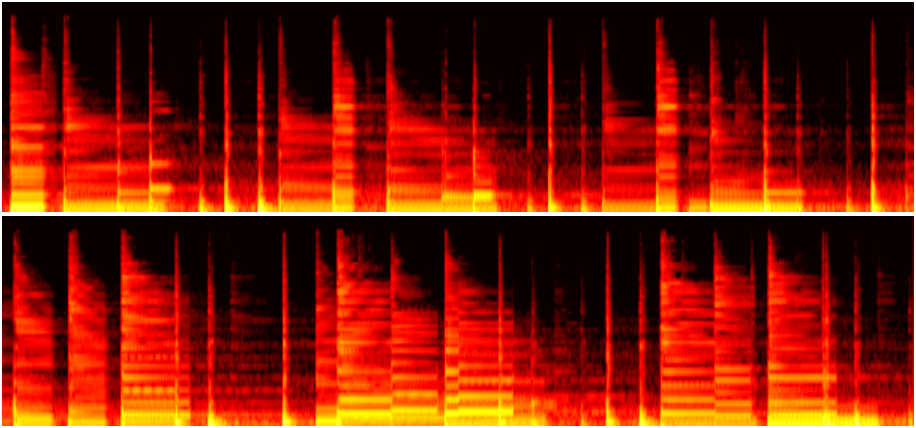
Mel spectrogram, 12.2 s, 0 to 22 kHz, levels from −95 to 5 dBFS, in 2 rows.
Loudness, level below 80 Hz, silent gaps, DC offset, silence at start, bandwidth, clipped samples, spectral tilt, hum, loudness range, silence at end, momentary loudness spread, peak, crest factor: -25 LUFS; -28 dBFS; none; 0.2%; 0.05 s; 11 kHz; under 0.1%; -7.5 dB/octave; none; 4 LU; 0 s; 10 LU; -6 dBFS; 18 dB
